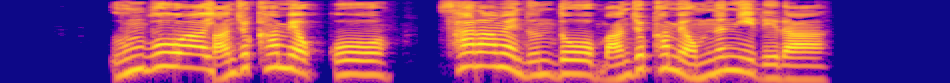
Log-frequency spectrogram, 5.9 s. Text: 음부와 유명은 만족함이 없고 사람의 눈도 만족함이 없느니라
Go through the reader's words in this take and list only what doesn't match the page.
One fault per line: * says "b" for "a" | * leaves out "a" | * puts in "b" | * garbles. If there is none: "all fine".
* leaves out "유명은"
